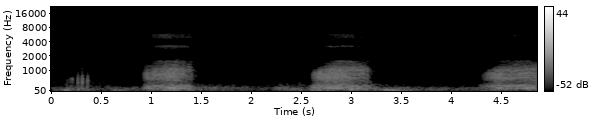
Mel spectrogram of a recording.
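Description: Three slow, rhythmic rumbling snores on breathing in, about 37 a minute, from a sleeping pet; ordinary snoring.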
